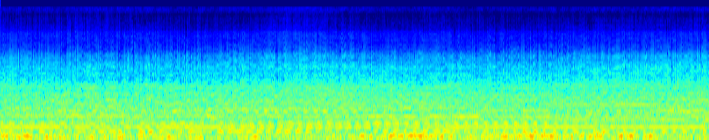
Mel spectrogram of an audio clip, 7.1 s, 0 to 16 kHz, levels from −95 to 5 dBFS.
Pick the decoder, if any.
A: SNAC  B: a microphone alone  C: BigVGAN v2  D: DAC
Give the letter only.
C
